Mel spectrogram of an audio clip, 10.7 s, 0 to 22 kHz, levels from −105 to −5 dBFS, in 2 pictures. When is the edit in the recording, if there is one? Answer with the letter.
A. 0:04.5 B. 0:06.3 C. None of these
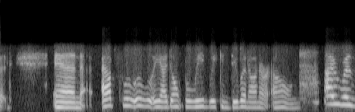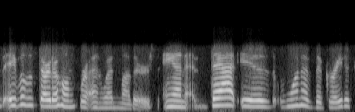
A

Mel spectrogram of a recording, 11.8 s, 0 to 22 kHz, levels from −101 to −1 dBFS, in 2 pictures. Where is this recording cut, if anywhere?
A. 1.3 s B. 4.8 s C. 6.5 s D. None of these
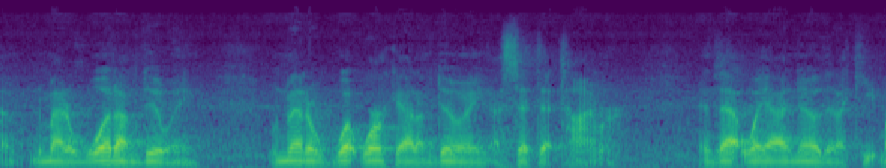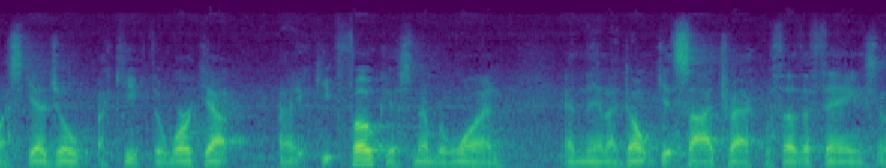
B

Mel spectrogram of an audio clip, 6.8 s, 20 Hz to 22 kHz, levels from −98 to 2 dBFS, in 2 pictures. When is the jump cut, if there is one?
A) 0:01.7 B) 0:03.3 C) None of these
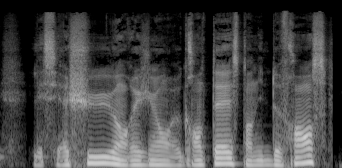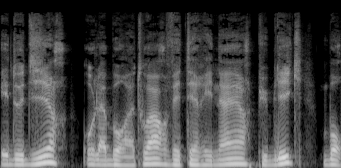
B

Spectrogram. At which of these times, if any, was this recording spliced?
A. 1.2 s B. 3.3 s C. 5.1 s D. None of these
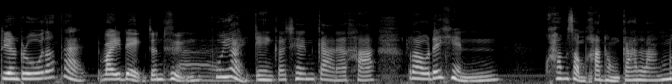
B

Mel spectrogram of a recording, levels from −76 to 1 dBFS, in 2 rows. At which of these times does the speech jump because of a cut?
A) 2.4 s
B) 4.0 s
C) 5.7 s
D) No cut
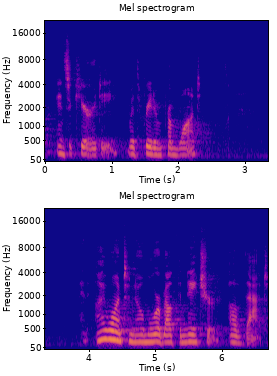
B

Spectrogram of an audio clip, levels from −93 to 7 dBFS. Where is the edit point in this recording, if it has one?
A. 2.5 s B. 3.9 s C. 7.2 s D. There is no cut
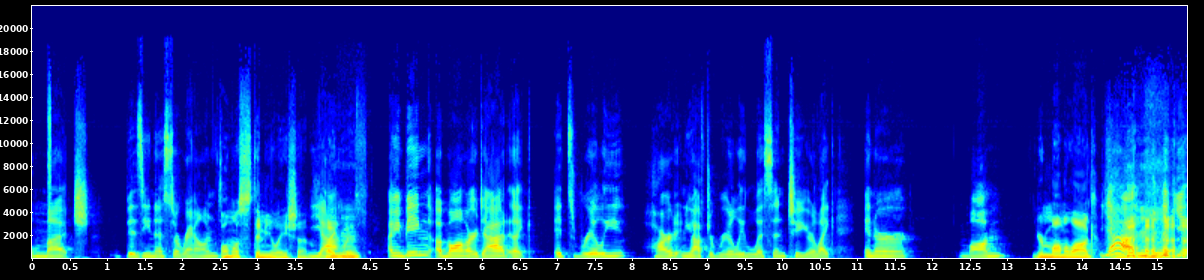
D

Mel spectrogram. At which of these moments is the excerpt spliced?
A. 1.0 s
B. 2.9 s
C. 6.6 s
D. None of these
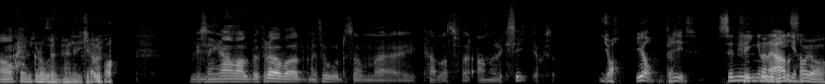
C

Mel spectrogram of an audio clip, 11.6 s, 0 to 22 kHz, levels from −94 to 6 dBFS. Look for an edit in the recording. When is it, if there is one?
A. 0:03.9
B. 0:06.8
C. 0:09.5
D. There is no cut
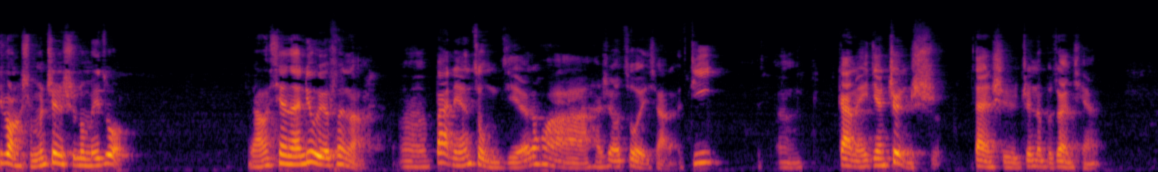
B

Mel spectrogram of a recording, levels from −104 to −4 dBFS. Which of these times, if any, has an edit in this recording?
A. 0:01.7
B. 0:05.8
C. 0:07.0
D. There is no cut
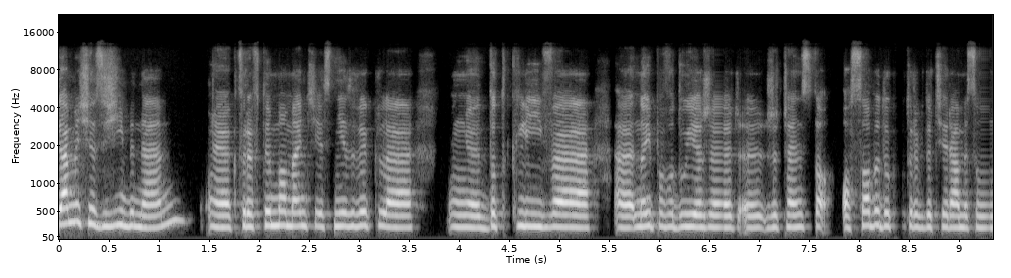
D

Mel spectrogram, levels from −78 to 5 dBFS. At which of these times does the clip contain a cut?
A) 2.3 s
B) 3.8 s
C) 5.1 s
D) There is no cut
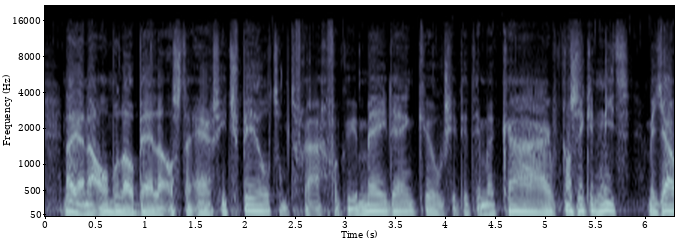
C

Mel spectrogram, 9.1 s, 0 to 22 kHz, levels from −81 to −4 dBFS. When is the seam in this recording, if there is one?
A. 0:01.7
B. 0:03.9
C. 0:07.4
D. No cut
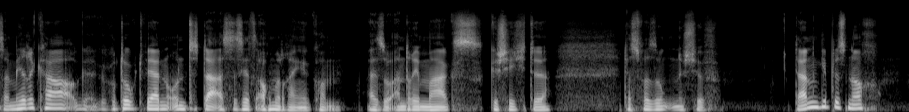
D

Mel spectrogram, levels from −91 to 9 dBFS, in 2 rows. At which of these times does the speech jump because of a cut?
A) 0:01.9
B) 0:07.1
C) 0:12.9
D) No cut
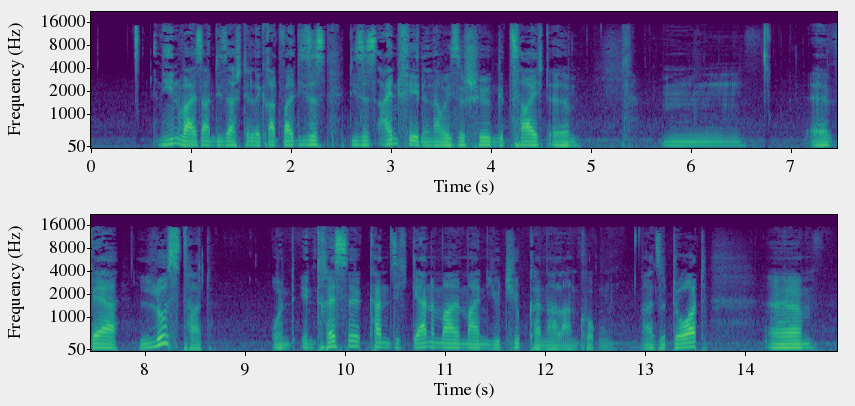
B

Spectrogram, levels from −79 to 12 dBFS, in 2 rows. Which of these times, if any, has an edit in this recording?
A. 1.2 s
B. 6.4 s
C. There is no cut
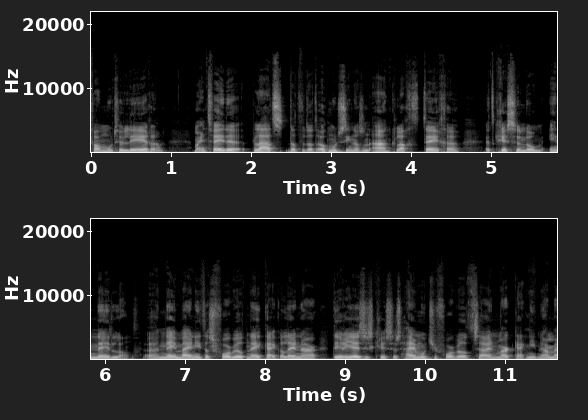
B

